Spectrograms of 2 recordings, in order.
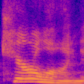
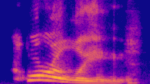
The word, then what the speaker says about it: Coraline: It's not Caroline, is it? It's Caroline? No, Coraline. Coraline. Think about the color coral.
